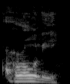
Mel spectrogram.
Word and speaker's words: Crowley: Crowley, which he mispronounces Crowley. It's pronounced Crowley, but he pronounces Mr.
